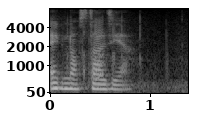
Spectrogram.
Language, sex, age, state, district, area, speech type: Assamese, female, 30-45, Assam, Morigaon, rural, spontaneous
